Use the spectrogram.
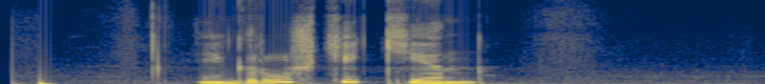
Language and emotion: Russian, neutral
